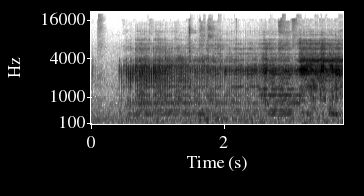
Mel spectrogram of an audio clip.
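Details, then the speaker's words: RCA RZG 103G silicon-transistor AM pocket radio after recapping: steady high whistle over the station growing louder, audio circuit oscillating in parts of the band; suspected bad capacitor, unconfirmed. "audio sounds pretty good now but we're getting >> um >> we're getting some oscillations uh in the audio circuit in different parts of the band."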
